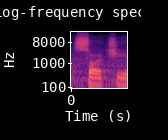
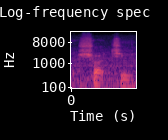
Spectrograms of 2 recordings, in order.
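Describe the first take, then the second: First: The word begins with a plain s sound. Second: The word begins with an sh sound. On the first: The speaker calls it wrong. "it's not Sochi" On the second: The speaker calls it right. "The X is pronounced with the sh- with the S H"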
